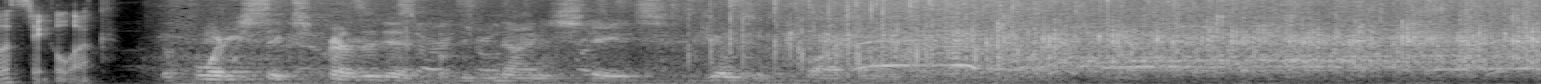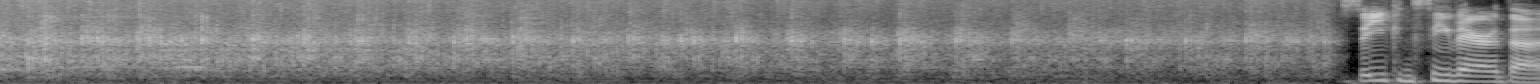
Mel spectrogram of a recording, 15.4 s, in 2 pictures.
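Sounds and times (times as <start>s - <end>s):
speech: 0.0s - 5.2s, 14.5s - 15.4s
standing ovation applause for the president: 3.0s - 14.4s.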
